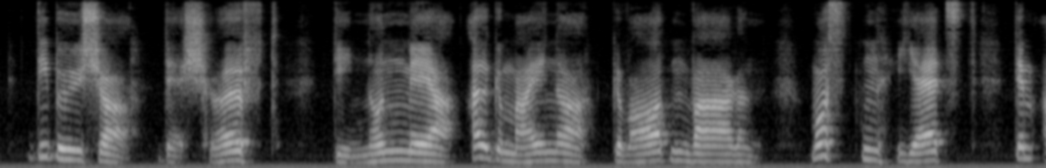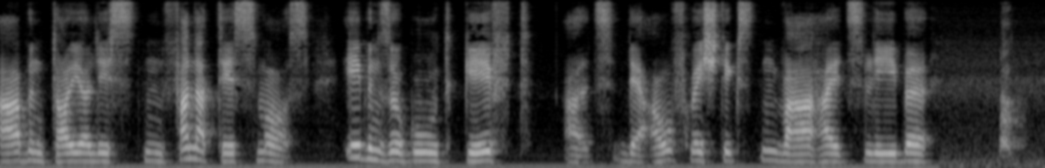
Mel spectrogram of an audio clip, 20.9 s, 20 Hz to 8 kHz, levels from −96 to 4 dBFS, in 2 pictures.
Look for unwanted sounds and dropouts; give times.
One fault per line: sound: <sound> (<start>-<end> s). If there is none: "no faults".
sound: bark (20.5-20.7 s)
